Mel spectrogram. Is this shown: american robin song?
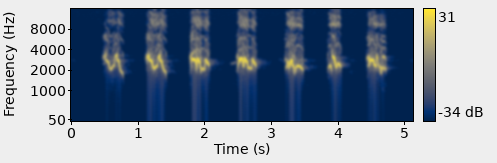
yes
